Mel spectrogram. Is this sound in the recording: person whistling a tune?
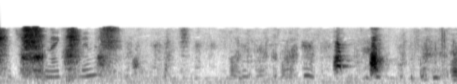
no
